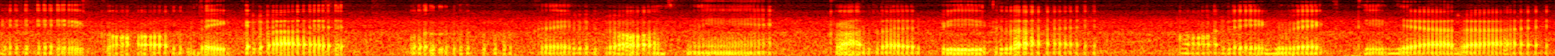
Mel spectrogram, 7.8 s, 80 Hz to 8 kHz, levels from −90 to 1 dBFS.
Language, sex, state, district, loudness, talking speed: Hindi, female, Rajasthan, Bikaner, -21 LUFS, 95 wpm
